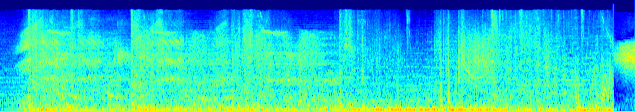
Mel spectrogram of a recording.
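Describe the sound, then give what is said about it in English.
A science-fiction starship fires weapon shots and flies into a nebula, heard as a dense, loud, continuous roaring rumble with whooshing sweeps and booming bursts that runs throughout and cuts off abruptly near the end. “So Titan shoots a couple of shots and then flies right into the nebula, a la Star Trek II Wrath of Khan”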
